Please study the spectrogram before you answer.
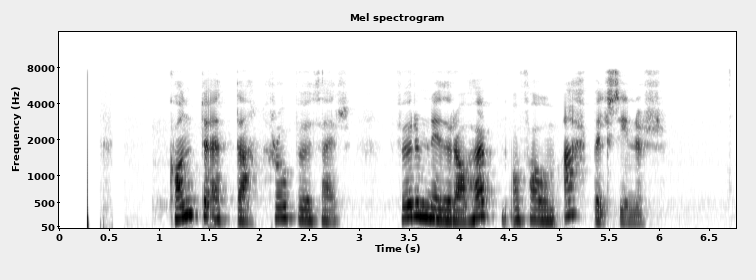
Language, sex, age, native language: Icelandic, female, 40-49, Icelandic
